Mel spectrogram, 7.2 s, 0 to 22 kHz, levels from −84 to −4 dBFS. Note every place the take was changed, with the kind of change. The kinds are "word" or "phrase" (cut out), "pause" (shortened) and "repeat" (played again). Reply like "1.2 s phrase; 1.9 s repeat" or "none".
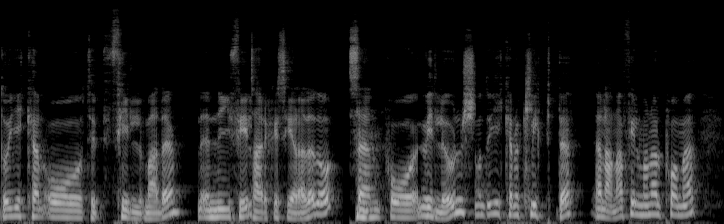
2.0 s word; 2.5 s word; 3.4 s pause; 4.2 s word; 4.8 s phrase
